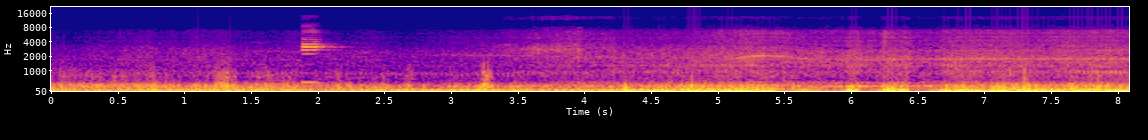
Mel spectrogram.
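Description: Moving motorbike's engine and wind rumbling on the microphone, in traffic, with a short horn toot about two seconds in.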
